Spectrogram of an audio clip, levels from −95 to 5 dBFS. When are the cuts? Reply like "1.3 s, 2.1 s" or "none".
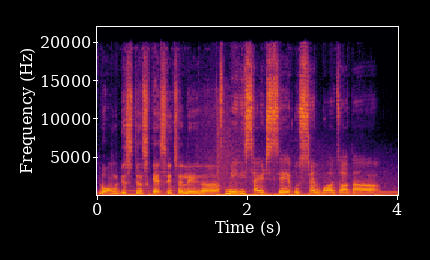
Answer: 1.6 s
